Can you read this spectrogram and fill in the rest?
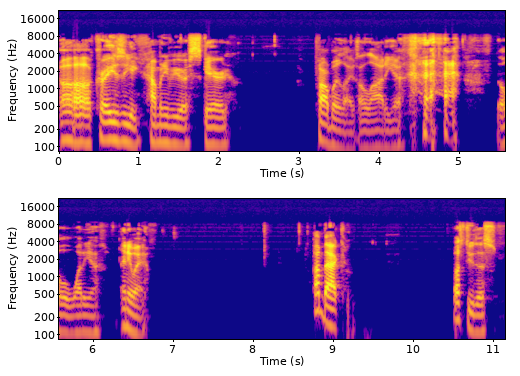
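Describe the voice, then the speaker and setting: A man's voice: fairly low pitch, a little slow, long pauses, no echo. A man livestreaming a video game, rambling casually as he chats to his viewers. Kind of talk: casual gameplay stream chat.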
